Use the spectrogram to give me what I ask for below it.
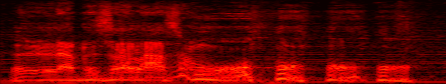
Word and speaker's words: lapis lazuli: And now, Octoplus, how do you say lapis lazuli? Because I say it the correct way, which is lapis lazuli. Right? That's how it's supposed to be, I think.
